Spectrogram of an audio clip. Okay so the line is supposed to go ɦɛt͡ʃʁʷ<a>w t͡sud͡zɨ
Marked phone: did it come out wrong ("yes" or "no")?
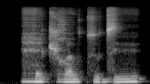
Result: no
